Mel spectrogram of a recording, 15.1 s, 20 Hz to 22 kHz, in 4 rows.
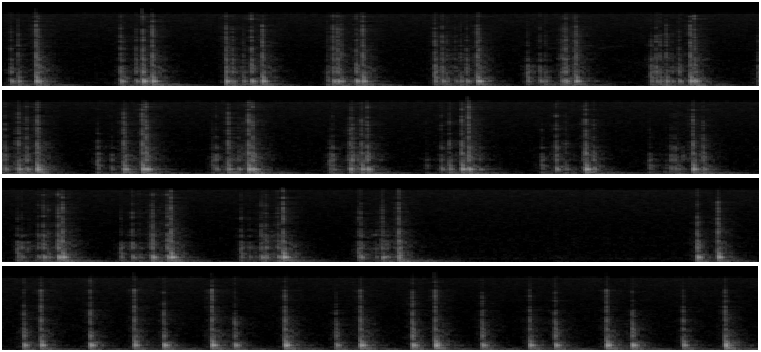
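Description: Fingertips tap the wood near the front edge of a large solid wooden desk top in a steady, rapid run of short, dull knocks. Each tap has a low woody body around 270 Hz and dies away almost instantly. The tapping stops for about a second near the ten-second mark, then resumes at a slightly quicker pace.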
